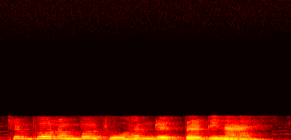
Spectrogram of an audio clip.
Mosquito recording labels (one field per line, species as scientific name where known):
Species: no mosquito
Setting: cup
